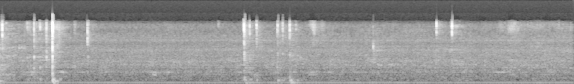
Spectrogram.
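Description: A few scattered keystrokes on a computer keyboard: a single tap about a second in, a quick run of taps around four seconds, and two more near seven seconds, over a low steady hum.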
